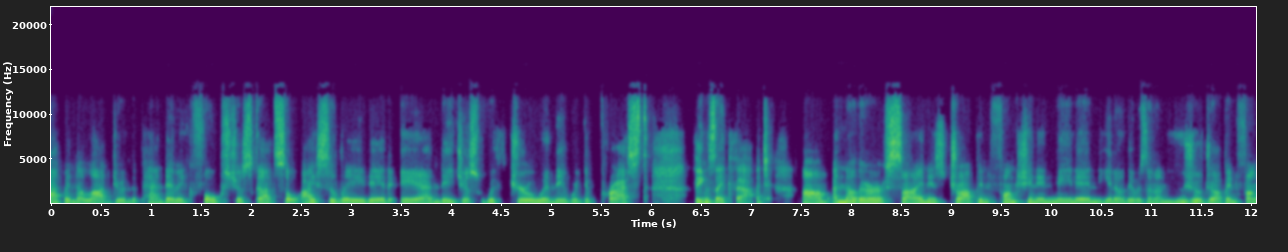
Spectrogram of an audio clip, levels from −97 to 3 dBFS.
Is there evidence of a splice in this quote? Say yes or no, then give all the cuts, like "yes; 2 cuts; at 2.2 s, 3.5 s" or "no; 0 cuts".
no; 0 cuts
